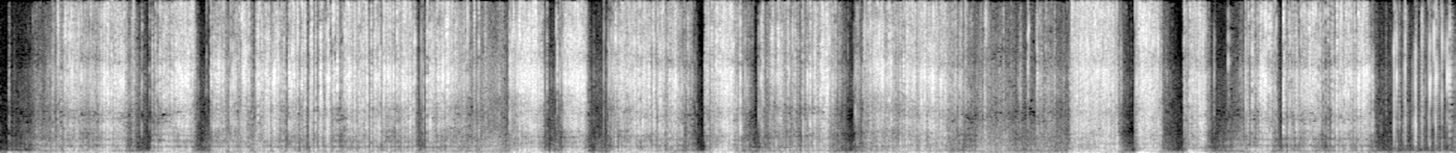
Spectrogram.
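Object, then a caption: Beaded fabric evening purse. Long pointed nails scratch and rub quickly over the beaded front of a small vintage black beaded fabric evening purse covered in black beads, sequins and dangling bead fringe. The result is a bright, crackling, crinkly rasp with almost no low end, coming in steady bursts separated by brief silent pauses.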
